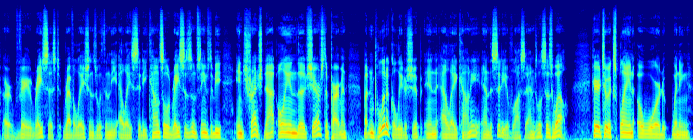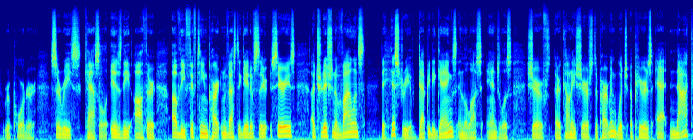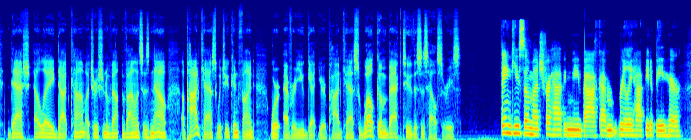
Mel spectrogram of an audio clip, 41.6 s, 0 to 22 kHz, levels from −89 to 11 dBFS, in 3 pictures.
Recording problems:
none

